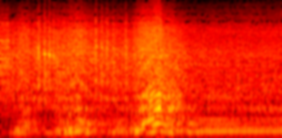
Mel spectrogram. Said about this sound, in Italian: Il motore fa molto rumore, ma si spegne subito.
